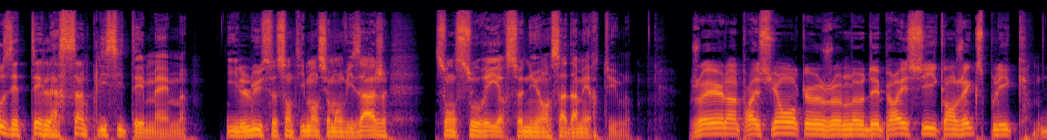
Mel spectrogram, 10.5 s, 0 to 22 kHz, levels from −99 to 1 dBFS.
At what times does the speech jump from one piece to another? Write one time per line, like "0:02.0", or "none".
none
